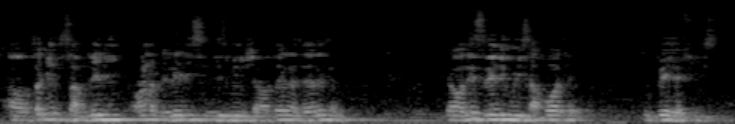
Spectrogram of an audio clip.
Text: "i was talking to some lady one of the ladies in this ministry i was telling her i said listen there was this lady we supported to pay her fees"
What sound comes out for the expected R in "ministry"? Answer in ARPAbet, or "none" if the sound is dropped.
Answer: none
